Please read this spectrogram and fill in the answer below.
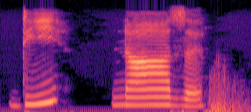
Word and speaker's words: Nase: We would pronounce it like die Nase.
